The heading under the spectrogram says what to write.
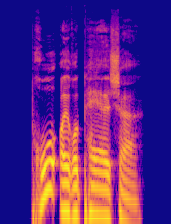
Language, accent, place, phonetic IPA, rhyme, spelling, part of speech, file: German, Germany, Berlin, [ˌpʁoʔɔɪ̯ʁoˈpɛːɪʃɐ], -ɛːɪʃɐ, proeuropäischer, adjective, De-proeuropäischer.ogg
- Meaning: 1. comparative degree of proeuropäisch 2. inflection of proeuropäisch: strong/mixed nominative masculine singular 3. inflection of proeuropäisch: strong genitive/dative feminine singular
